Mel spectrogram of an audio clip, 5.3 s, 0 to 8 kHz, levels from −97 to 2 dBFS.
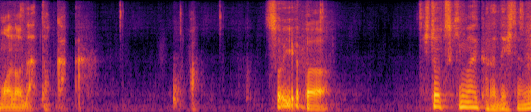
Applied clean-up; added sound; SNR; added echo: neural separator model SepFormer DNS4.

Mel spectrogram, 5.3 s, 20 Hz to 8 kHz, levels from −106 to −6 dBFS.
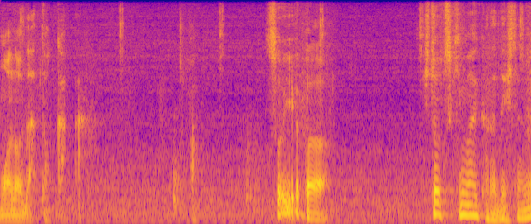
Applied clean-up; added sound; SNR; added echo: none; Engine / Boat, Water vehicle; 19 dB; none.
